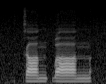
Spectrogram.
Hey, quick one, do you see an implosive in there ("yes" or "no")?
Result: yes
